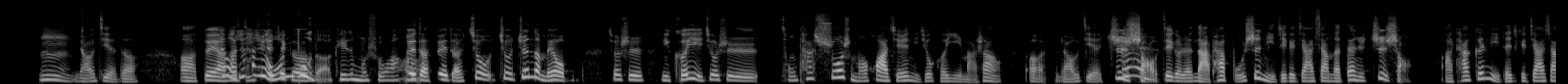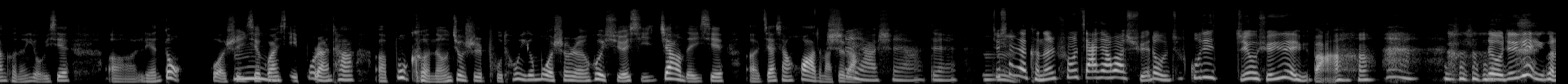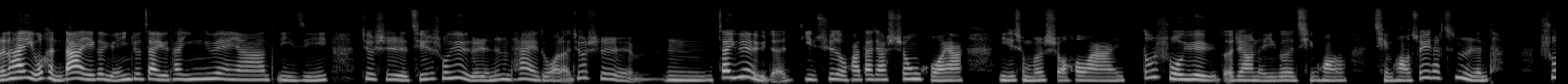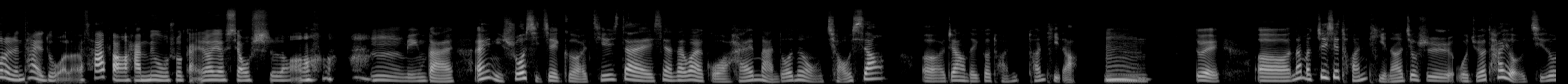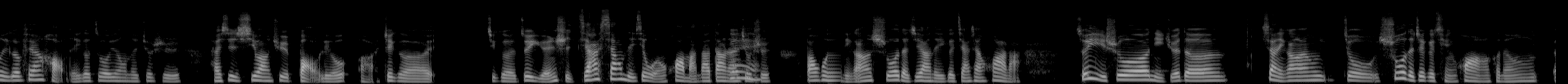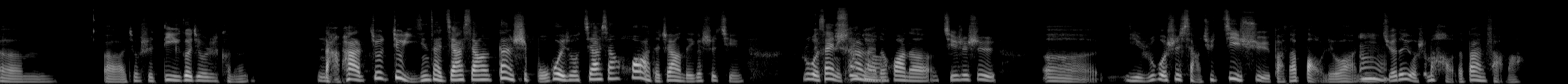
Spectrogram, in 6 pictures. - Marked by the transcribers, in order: other background noise; laugh; laugh; lip smack
- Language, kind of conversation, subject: Chinese, podcast, 你会怎样教下一代家乡话？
